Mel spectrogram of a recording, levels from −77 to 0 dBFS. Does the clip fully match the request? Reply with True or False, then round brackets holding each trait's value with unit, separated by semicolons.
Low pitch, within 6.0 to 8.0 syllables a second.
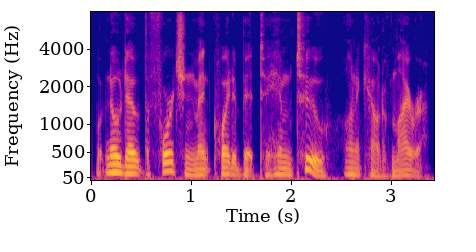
True (105 Hz; 6.5 syllables/s)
